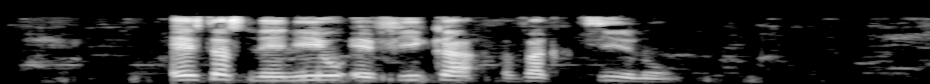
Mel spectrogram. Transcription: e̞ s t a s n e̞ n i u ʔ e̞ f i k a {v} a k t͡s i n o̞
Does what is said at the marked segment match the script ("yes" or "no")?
yes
